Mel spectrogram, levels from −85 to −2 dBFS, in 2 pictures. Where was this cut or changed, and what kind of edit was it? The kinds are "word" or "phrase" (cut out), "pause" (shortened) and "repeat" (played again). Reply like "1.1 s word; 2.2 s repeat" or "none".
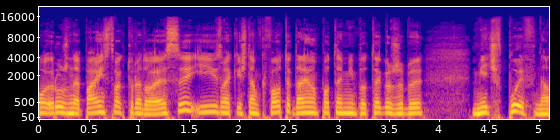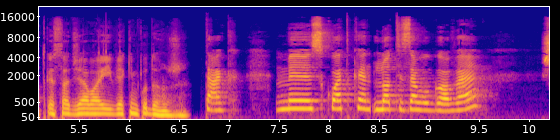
1.0 s word; 1.8 s word; 2.2 s word; 2.5 s word; 3.2 s word; 5.2 s word; 6.1 s word; 8.4 s word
